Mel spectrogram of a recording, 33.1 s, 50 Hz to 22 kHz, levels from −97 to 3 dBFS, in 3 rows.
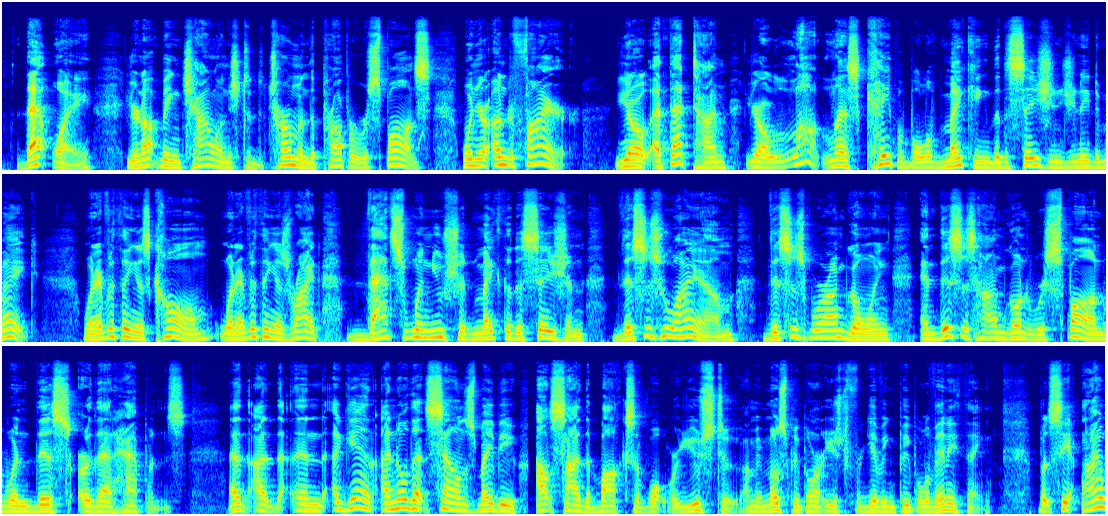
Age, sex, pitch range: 50-69, male, 120-165 Hz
